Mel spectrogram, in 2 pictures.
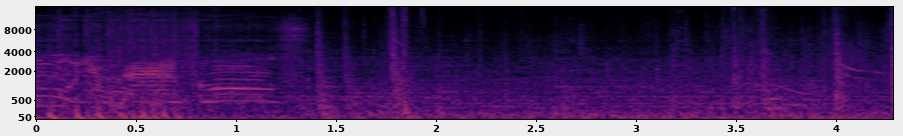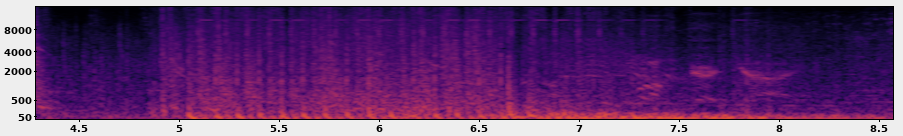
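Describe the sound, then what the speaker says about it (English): Gunfire rattles through Call of Duty Black Ops Cold War combat, with scattered single shots and bursts early, then dense sustained automatic fire from about five seconds on, loud and close, amid game mechanical noises. "Keep shooting."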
